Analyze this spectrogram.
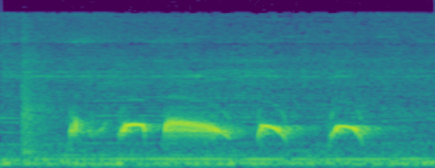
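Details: A single full thork sấm style phrase from a spotted dove: a short note, a brief coo, a loud drawn-out falling coo, then two shorter coos, over low background hum.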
